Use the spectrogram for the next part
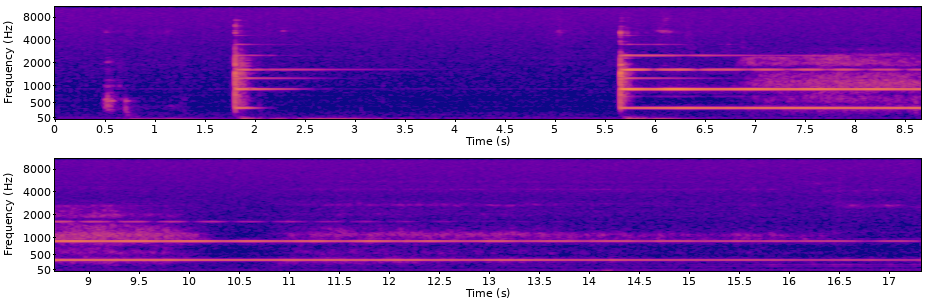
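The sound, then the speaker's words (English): A meditation bell is struck three times: a soft first tap, a clearer second strike, then a loud final ring whose steady, pure tone hums on and slowly fades for over ten seconds. “We're going to start with three sounds of the bell and the usual settling in introduction.”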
